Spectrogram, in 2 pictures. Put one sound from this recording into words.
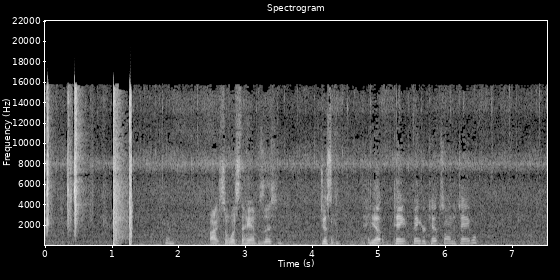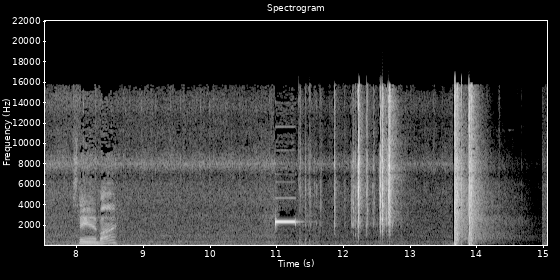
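Gunshots crack loudly outdoors.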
